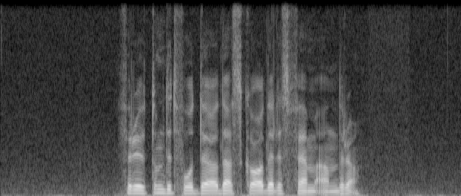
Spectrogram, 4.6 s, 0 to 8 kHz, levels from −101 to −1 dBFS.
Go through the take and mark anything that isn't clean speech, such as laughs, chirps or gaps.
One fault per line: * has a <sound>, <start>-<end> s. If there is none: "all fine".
all fine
